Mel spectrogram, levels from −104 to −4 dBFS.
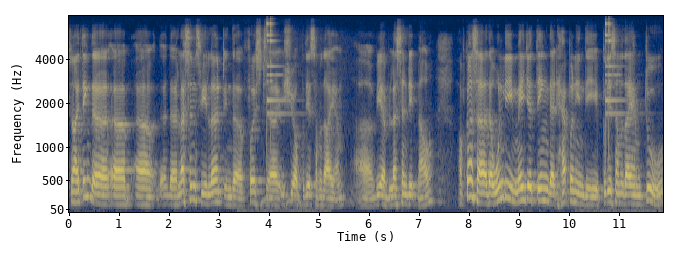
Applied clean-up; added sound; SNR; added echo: none; Chink, clink; 17 dB; none.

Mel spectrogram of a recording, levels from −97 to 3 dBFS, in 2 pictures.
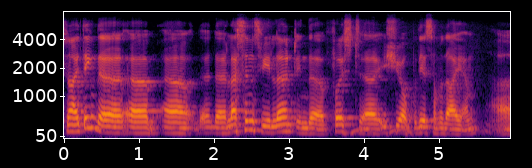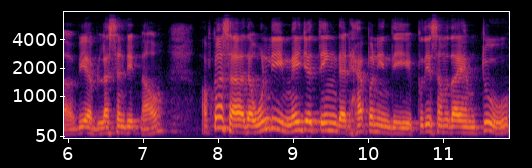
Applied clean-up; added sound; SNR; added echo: none; none; none; none.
